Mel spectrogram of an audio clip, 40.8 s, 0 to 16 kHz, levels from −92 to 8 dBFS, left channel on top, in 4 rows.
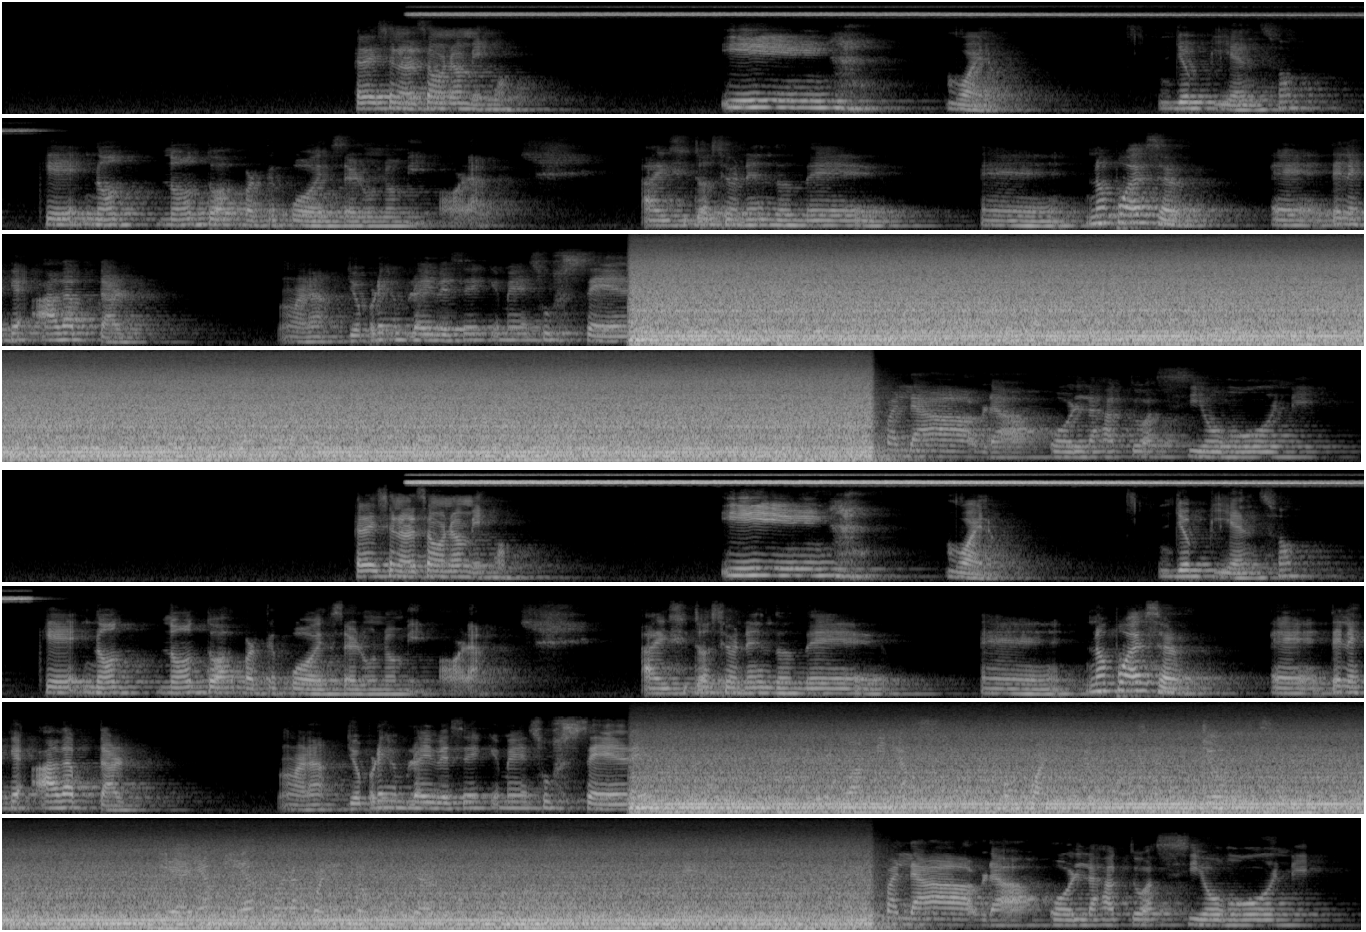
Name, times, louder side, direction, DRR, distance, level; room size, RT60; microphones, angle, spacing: voice 1, 2.6-3.8 5.4-6.5 7.1-7.4 8.7-9.7 10.5-13.8 14.1-14.5 15.0-16.9 17.5-19.2 19.7-21.3 22.5-25.8 26.4-27.4 27.9-30.1 30.5-30.8 31.8-34.7 35.6-36.3 37.0-40.4, right 2 dB, 45° right, 7 dB, 3.2 m, -34 dB
sound 1, 3.0-10.4, right 16 dB, 80° right, 1.6 m, -21 dB
sound 2, 25.1-37.2, left 2 dB, 45° left, 1.0 m, -21 dB
23.5 x 19.0 x 9.7 m, 1.1 s
head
